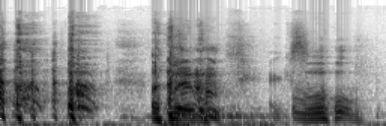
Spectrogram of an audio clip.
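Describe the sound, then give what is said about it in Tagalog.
A couple of sharp coughs burst out in quick succession from a person who still has a cough, followed by some throaty, voiced sounds and the person starting to speak. “May ubo pa.”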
